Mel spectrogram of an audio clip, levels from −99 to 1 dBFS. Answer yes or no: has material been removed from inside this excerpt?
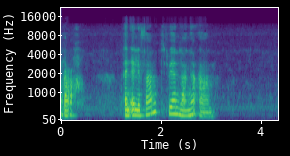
yes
